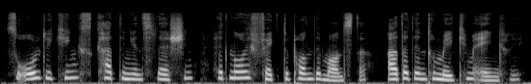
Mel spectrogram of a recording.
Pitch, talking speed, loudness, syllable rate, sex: 245 Hz, 215 wpm, -18 LUFS, 5.5 syllables/s, female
